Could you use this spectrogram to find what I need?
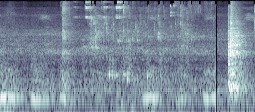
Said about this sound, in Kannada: ಇವಾಗ ಈ ಸ್ಟೇಜಲ್ಲಿ ನಾನು ಅದಕ್ಕೆ ನೀರು ಹಾಕ್ಕೋತಾ ಇದ್ದೀನಿ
